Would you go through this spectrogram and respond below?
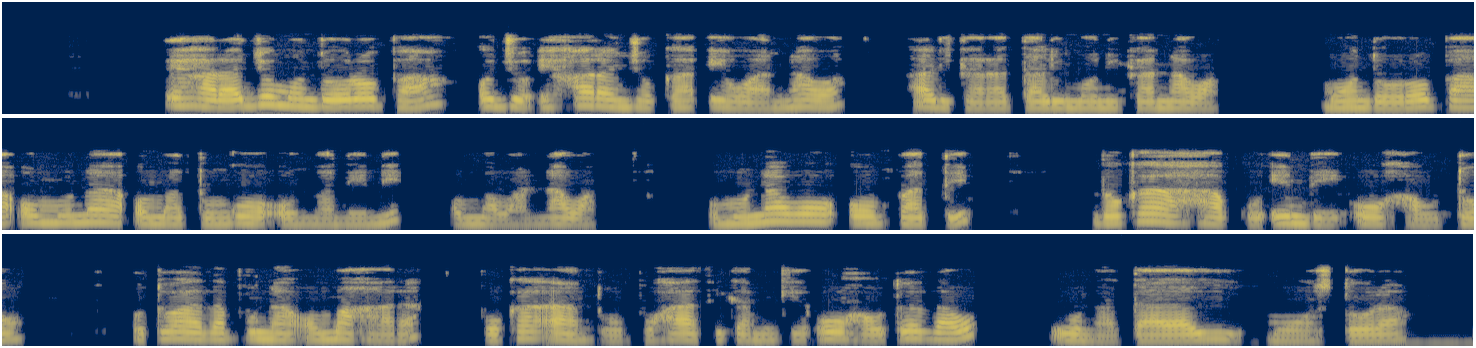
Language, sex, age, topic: Oshiwambo, male, 18-24, agriculture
